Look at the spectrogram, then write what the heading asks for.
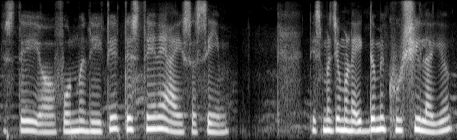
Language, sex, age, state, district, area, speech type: Nepali, female, 30-45, West Bengal, Darjeeling, rural, spontaneous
